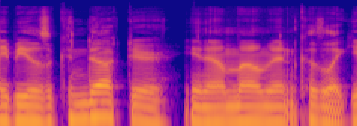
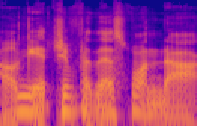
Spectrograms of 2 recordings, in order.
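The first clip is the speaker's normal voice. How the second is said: put-on parrot voice, much higher; 6 semitones higher than usual. Asked by the others, the speaker performs the quoted line in their best parrot voice. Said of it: "can you do your best, parrot voice".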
